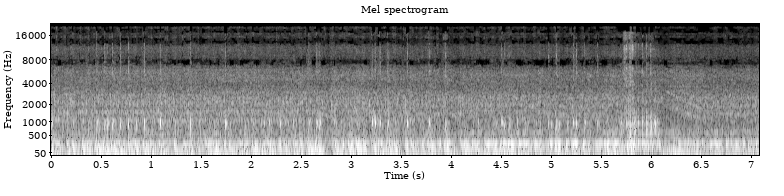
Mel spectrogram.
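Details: Aprilia Shiver 750 at idle, throttle body problem suspected but not confirmed. Uneven, lumpy idle with irregular clatter and stumbles between firings; rough idle.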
